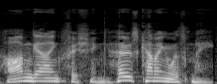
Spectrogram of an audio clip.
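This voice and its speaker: A man's voice: fairly high pitch, lively intonation, normal speed, a bit bright, rough recording. A man voicing an impulsive, emotional fisherman apostle, speaking plainly and then rising with feeling.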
